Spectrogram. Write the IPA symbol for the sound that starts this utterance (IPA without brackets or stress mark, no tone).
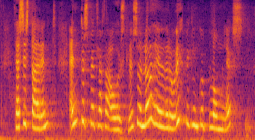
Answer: θ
